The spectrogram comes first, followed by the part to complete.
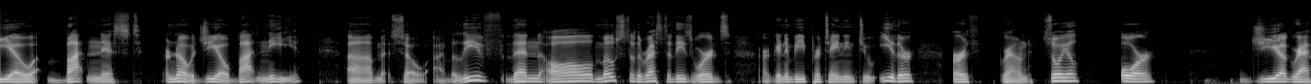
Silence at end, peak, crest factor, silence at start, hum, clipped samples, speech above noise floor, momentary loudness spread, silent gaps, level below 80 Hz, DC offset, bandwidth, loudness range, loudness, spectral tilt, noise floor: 0 s; 0 dBFS; 22 dB; 0 s; none; under 0.1%; 33 dB; 11 LU; none; -54 dBFS; under 0.1%; 12 kHz; 2 LU; -22 LUFS; -6.5 dB/octave; -54 dBFS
